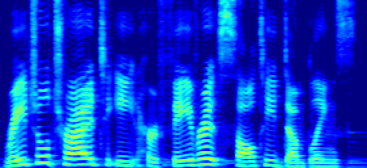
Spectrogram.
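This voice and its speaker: Woman reading a kids' storybook, bright and bouncy, soft music under it. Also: on the high side. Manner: slow, expressive, animated character voices. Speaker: children's book reader. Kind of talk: read-aloud storybook narration.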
